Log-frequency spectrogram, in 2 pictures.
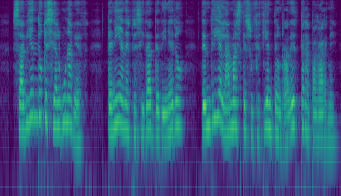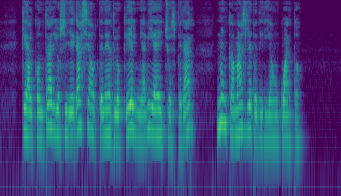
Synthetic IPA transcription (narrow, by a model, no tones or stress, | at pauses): saβje̞nd̪o̞ke̞sialɣunaβe̞θ | t̪e̞niane̞θe̞siðat̪̚d̪e̞ðine̞ɾo̞ | t̪e̞nd̪ɾialamaske̞sufiθje̞nt̪e̞o̞nraðe̞θpaɾapaɣ̞aɾme̞ | ke̞alko̞nt̪ɾaɾjo̞siʎe̞ɣaseaoβt̪e̞ne̞ɾlo̞ke̞e̞lme̞aβiae̞t͡ʃo̞e̞spe̞ɾaɾ | nũŋkamazle̞pe̞ðiɾiauŋkwaɾt̪o̞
